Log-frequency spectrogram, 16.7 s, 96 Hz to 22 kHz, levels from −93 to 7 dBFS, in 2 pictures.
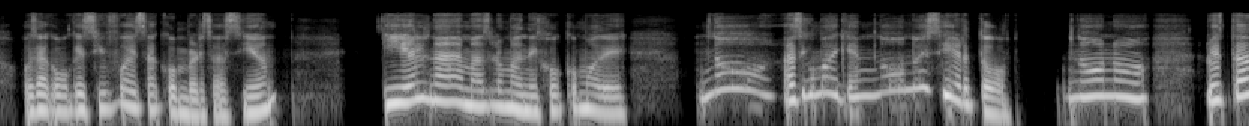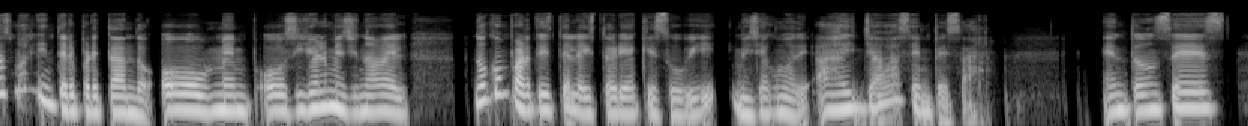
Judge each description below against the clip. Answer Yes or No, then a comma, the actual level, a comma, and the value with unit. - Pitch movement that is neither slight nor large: No, wide, 8.3 semitones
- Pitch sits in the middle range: No, high, 200 Hz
